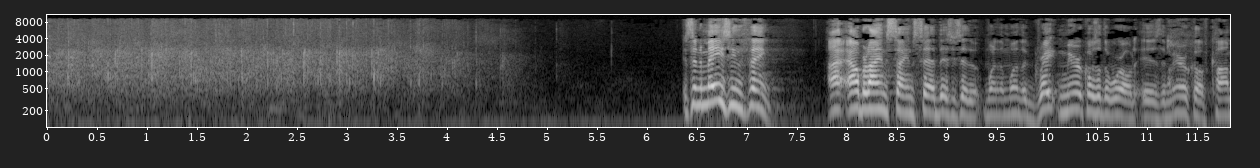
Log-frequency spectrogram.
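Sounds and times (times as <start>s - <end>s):
audience applause: 0.0s - 4.8s
speech: 6.4s - 11.8s.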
